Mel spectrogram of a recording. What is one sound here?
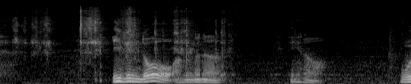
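A glass jar's lid clinks and scrapes as it is opened.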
